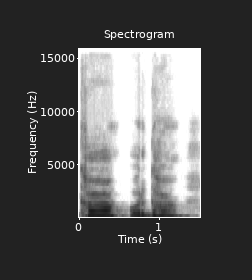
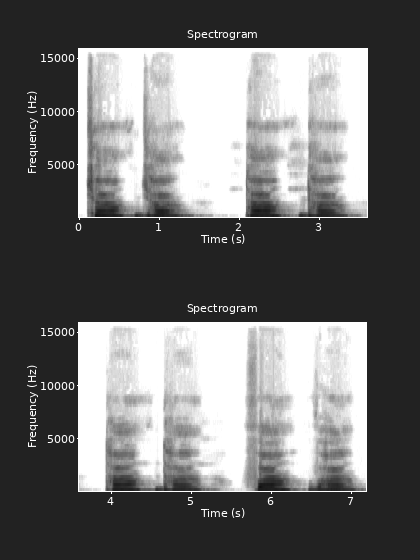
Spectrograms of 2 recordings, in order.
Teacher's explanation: वर्ण क्या होता है महाप्राण होता है जैसे खा और घ अब इनको आप खुद के बोल के देखो तो इनमें हवा ज्यादा निकलती है और सर भी ज्यादा होता है छ झा ठ ढ था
